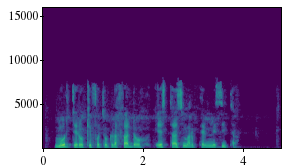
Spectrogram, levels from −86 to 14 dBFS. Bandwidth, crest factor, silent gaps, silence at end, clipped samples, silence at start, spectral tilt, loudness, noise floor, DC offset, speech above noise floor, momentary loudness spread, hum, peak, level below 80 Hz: 8 kHz; 20 dB; none; 0.9 s; under 0.1%; 0.25 s; -5.5 dB/octave; -22 LUFS; -75 dBFS; under 0.1%; 53 dB; 11 LU; none; -2 dBFS; -62 dBFS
